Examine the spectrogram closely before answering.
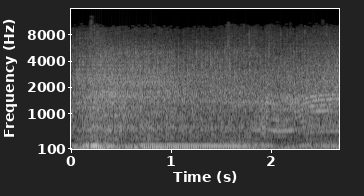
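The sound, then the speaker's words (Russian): A car engine runs with a steady low rumble and broad noise as the car reverses, turns around and drives away, holding a fairly even level throughout. “Оборачивается, машина сдает назад, разворачивается, уезжает.”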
